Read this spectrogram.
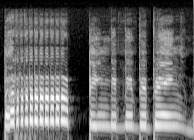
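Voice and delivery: high buzzing then bright bings; squeaky mock click sound effect; brrr bing noises. Host mimics the mouse click, squeaky and high.

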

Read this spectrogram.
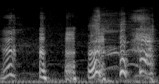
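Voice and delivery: risita sutil aguda. Retold or imitated. Imita sonrisa sutil.

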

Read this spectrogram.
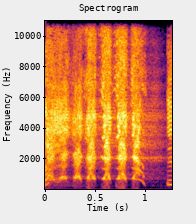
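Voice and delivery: high, loud yelping shout like a dog; shrieking mock bark. Mock shouting at Faith Mommy.

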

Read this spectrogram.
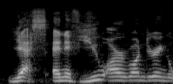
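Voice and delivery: ordinary delivery

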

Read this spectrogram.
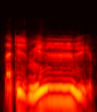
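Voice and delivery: slow giant, drawn-out words; giant's voice. Acted. Giant pointing out his own figure, slow giant voice. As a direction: stretch it out like a proud giant. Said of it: "said the giant".

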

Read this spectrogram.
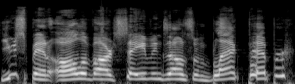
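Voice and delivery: mock-scolding Southern accent; put-on Southern accent. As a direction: question it in a hammed-up Southern accent. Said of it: "one-up each other with their accent".

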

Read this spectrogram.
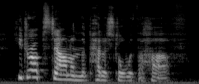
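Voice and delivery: usual speaking voice

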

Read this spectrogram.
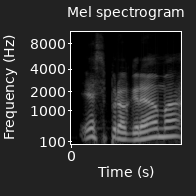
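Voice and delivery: lento e alto, voz de anúncio; locutor de propaganda. Shown as a demonstration. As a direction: anuncia como locutor de rádio. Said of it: "Precisa de uma preparação pra falar da Insider". (voz de locutor)

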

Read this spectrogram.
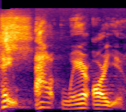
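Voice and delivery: low, softened, courteous call; polite, gentle question. Acted. God politely calling Adam, gentle. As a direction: ask kindly, without accusing. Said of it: "What an educated God we have".

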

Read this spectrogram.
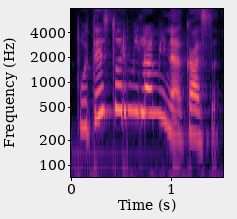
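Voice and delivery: high, quick storybook invitation; eager offering beaver. A narrator's reading. Beaver invites the homeless friends home, high and eager.

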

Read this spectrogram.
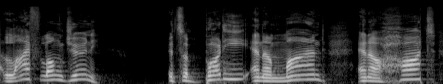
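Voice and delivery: normal talking voice

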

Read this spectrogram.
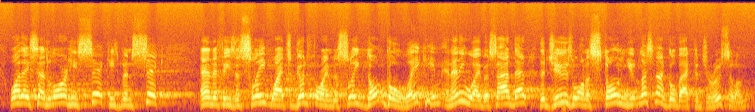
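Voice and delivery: pleading with the Lord not to go back; worried disciples. Acted.

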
